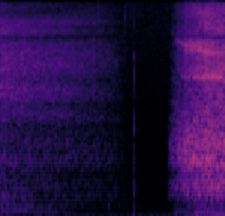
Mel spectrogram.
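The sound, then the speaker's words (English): Deep breath drawn in through the nose during a guided meditation, a soft airy hiss that dips into a brief quiet gap, then swells into a loud, full rush of air near the end. “we can take a few nice deep breaths in through the nose”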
